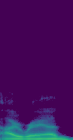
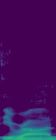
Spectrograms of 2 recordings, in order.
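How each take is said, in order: First: Iran is said with the usual American pronunciation. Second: Iran is said with the Iranian pronunciation. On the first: This is how Americans had been saying the name. The speaker calls it wrong. "we had been pronouncing it Iran" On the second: This is how the country's own people say the name. The speaker calls it right. "for the record, it's Iran"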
